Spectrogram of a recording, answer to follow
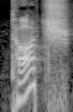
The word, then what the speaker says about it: Toch: You were working, so Dan Cummins says, "How do you say your other guy's name? Is it Toch?" And we said, "Yep, yes, it is. That's exactly how you pronounce it. Way to go."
